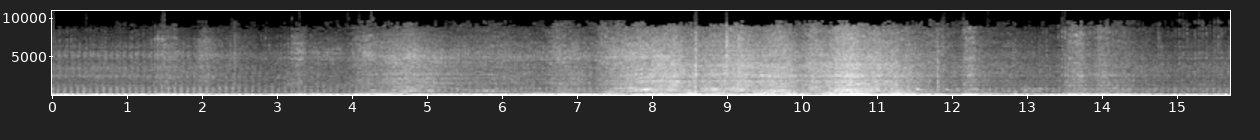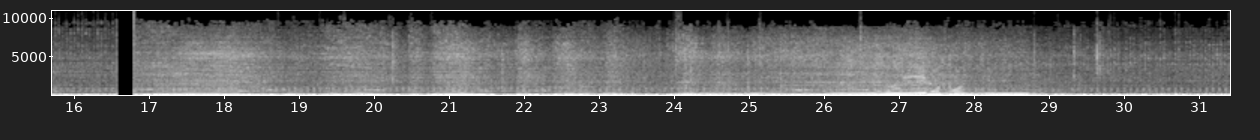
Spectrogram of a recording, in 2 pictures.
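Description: Quad bike (ATV) engine revving again and again, pitch climbing and falling, as it is driven through deep mud ruts. The sound cuts out completely for a moment a little past halfway.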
